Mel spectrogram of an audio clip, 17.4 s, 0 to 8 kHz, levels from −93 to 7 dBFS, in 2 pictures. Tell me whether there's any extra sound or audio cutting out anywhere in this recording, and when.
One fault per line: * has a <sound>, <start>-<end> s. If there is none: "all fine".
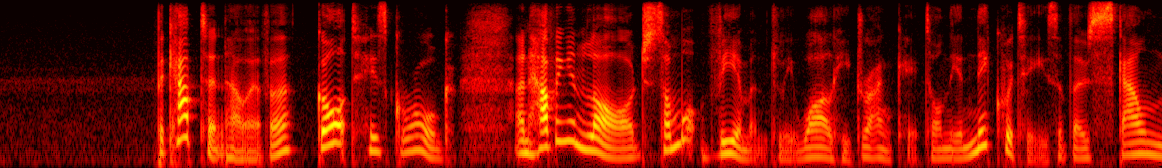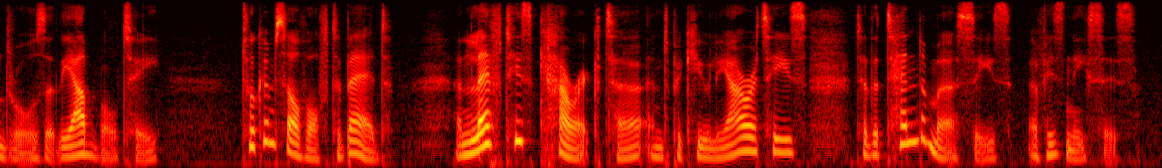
all fine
